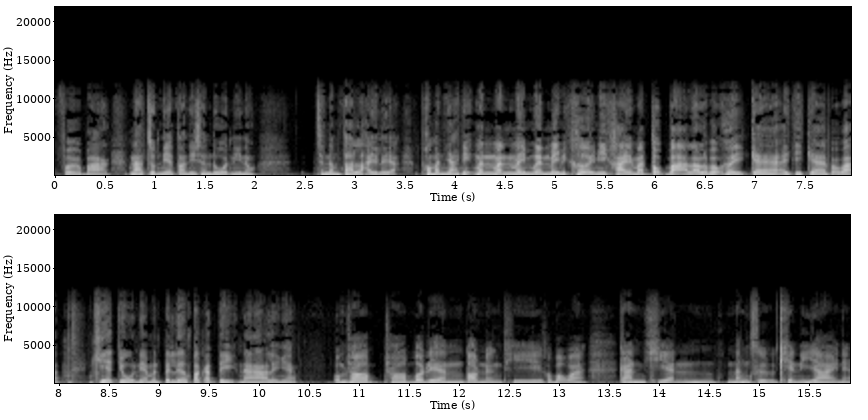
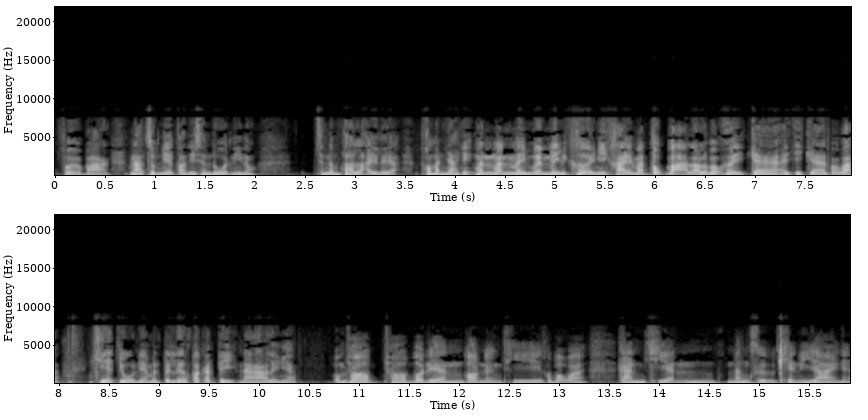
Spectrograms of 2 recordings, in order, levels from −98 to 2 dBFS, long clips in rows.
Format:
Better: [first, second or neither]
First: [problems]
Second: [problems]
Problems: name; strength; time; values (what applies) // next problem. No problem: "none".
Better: first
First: garbled, watery; slightly; nothing above 10.5 kHz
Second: garbled, watery; badly; nothing above 7.5 kHz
